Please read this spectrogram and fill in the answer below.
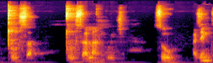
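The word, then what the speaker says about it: Xhosa: x h o s a voice but it's pronounced closer closer language.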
